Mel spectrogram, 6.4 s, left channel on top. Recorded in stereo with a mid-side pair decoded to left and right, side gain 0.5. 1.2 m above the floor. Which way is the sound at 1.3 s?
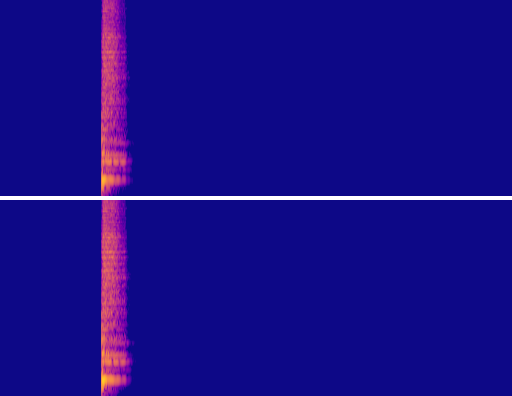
15° right.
